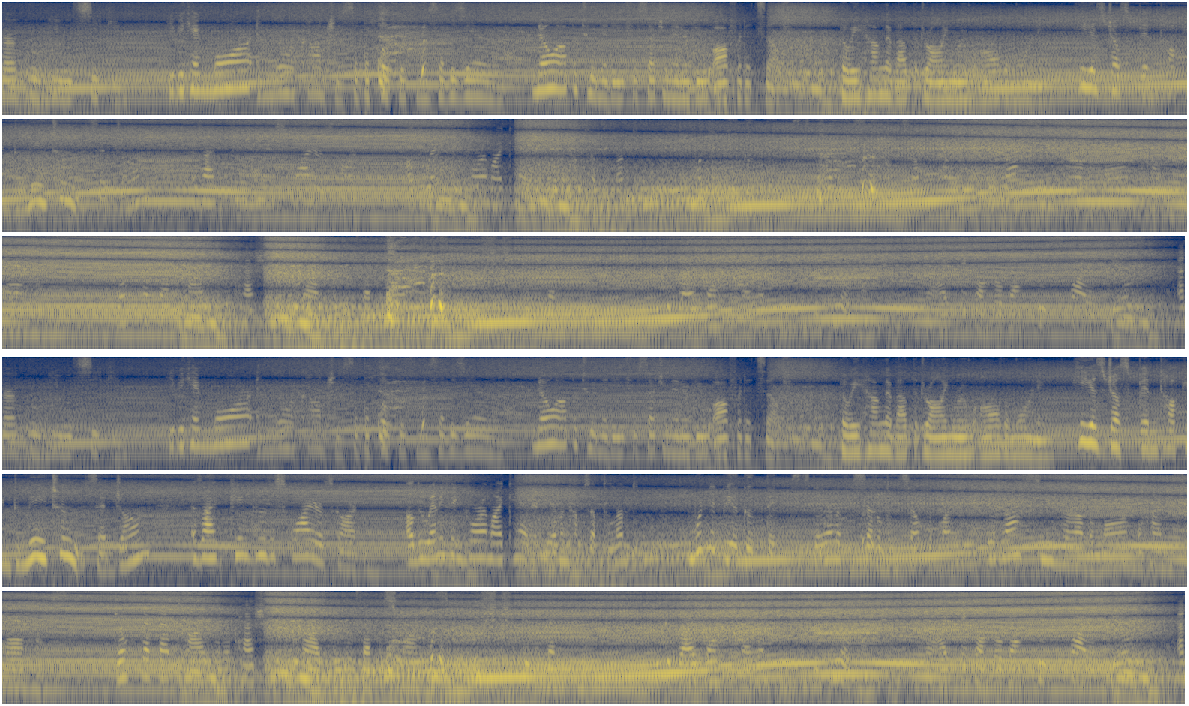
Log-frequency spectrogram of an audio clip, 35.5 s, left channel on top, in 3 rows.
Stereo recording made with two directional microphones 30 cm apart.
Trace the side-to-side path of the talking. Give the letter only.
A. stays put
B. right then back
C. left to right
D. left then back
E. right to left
C.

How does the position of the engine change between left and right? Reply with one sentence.
In this clip you hear the engine move to the right.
